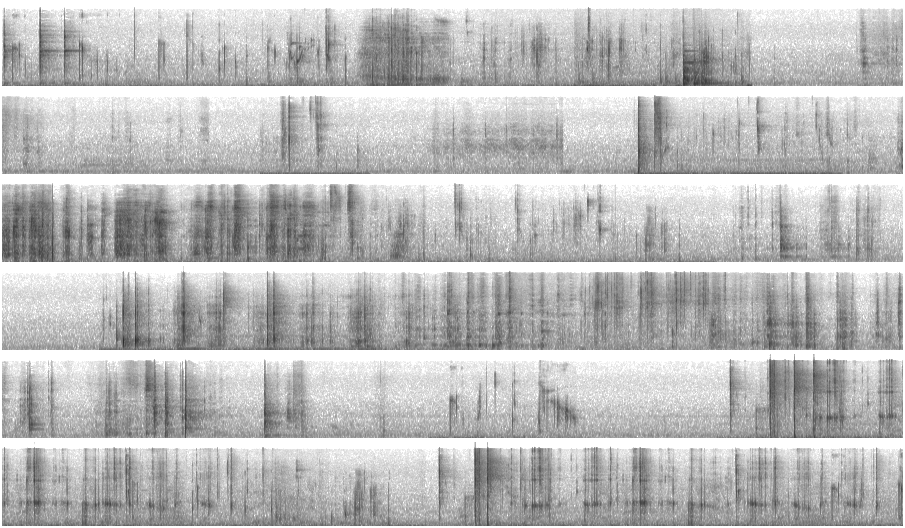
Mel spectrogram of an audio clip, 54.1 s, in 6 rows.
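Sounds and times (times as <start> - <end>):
crunching and chewing: 0.0 - 7.5, 15.4 - 25.8, 28.0 - 36.6, 43.3 - 54.0.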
